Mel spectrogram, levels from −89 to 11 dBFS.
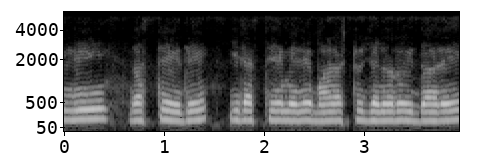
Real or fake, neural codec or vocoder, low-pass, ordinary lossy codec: fake; codec, 16 kHz, 4 kbps, FreqCodec, smaller model; 5.4 kHz; none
